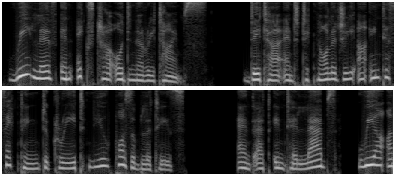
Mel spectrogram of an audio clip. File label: ENG Corp. Video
